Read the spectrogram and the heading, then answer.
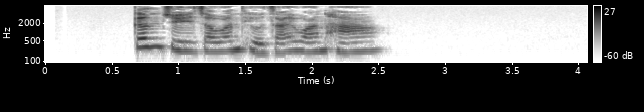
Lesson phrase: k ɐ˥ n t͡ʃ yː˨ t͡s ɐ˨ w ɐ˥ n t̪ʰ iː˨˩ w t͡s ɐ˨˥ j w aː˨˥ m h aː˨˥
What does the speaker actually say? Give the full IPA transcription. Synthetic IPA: k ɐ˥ n t͡ʃ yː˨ t͡s ɐ˨ w ɐ˨˥ n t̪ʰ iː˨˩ w t͡s ɐ˨˥ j w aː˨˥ n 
